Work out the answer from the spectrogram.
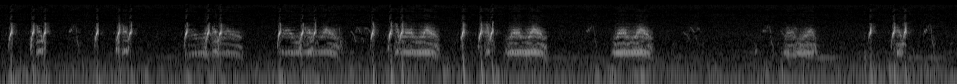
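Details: Common quail heard morning and night, with crisp, sharp notes in pairs and triplets at first, then a series of rasping, buzzy bursts, and sharp notes again at the end.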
